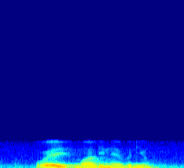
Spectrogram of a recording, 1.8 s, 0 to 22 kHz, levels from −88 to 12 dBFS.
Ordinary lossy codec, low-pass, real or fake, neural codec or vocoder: none; 3.6 kHz; real; none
